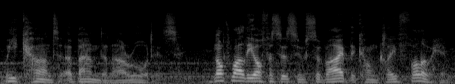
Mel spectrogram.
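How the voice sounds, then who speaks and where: An actor playing an earnest, duty-bound Templar knight, speaking formally and gravely in a video game cutscene. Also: male voice, mid-range voice, lively intonation, brisk, noisy background, close to an everyday voice.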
